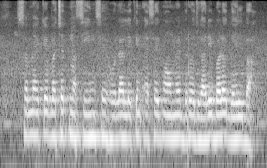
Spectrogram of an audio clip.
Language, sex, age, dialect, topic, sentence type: Bhojpuri, male, 18-24, Northern, agriculture, statement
